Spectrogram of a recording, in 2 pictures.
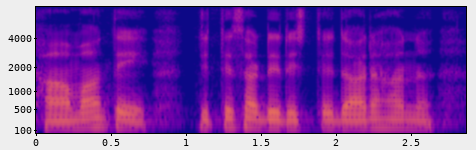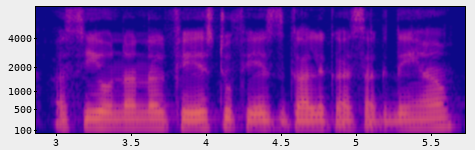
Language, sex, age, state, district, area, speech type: Punjabi, male, 30-45, Punjab, Tarn Taran, urban, spontaneous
